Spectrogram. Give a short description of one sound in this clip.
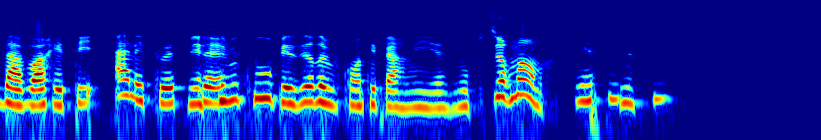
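A woman speaks warmly through an online call.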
